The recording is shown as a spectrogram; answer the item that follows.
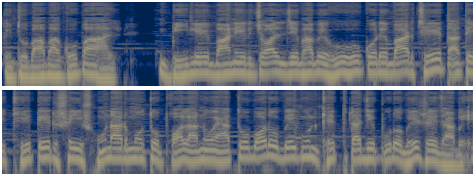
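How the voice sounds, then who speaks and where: A man's voice: medium pitch, normal speed, warm tone, soft background music, close to an everyday voice. A man voicing a worried, tender older village father in a cartoon story, speaking earnestly. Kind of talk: Bengali cartoon story dialogue.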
